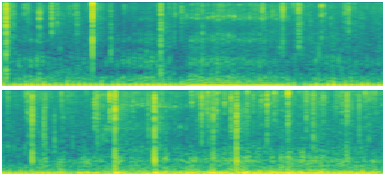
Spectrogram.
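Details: Gentle purring from a domestic cat, a deep continuous low throb that strengthens briefly mid-clip, accompanied by a softly crackling fire in a fireplace with sharp intermittent snaps.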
